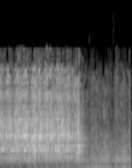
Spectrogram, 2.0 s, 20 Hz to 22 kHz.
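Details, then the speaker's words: 2000 Ski-Doo Grand Touring 600 two-stroke snowmobile, sat outside about 3 years, after cleanup: starts and revs crisply, then settles into an even, lively run with no stumbling; normal start and warm-up. "Just figured I'd get her warmed up a little bit so that it's easier on me to pull this thing."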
